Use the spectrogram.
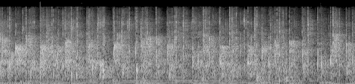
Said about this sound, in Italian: Grazie anche all'aiuto dei dinamici degli RC, grazie mille, fantastici, davvero, facciamogli un applauso per cortesia.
